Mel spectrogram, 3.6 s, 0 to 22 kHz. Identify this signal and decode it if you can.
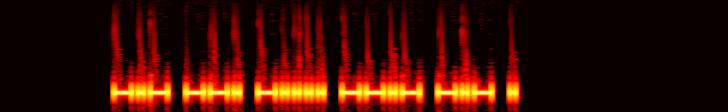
Morse code, heard as a keyed tone, about 40 wpm, 700 Hz. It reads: KG6QKE
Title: USA Call Signs - 6 Characters - Repeated 2x - 40wpm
